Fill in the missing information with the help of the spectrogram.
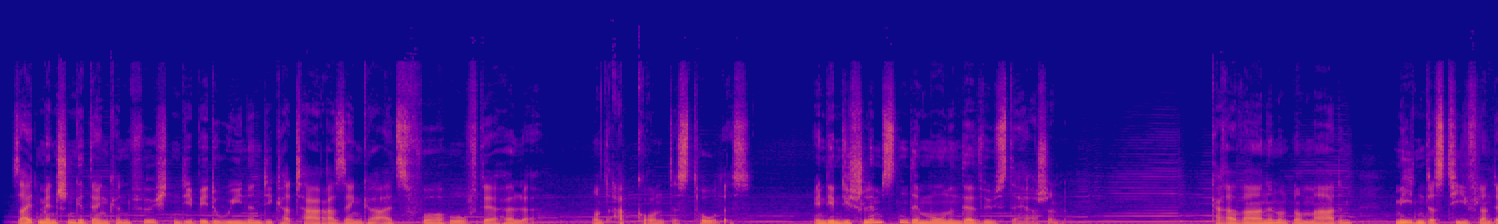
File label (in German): Doku; Die Beduinen; LOFT VOICES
